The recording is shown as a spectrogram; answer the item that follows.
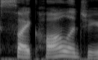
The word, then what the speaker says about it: psychology: It's making me think of all these other words like psychology with that silent P.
